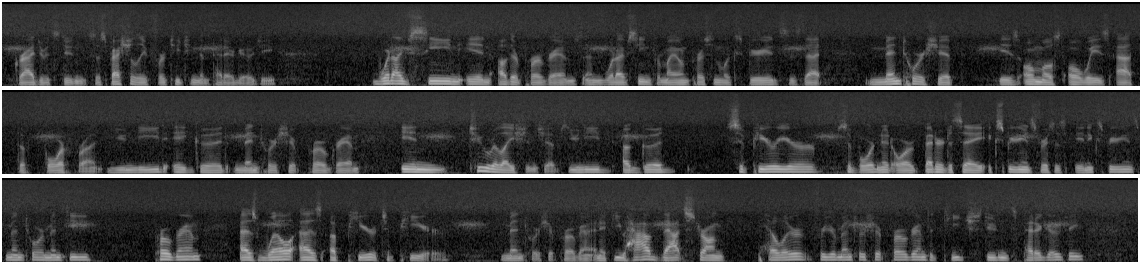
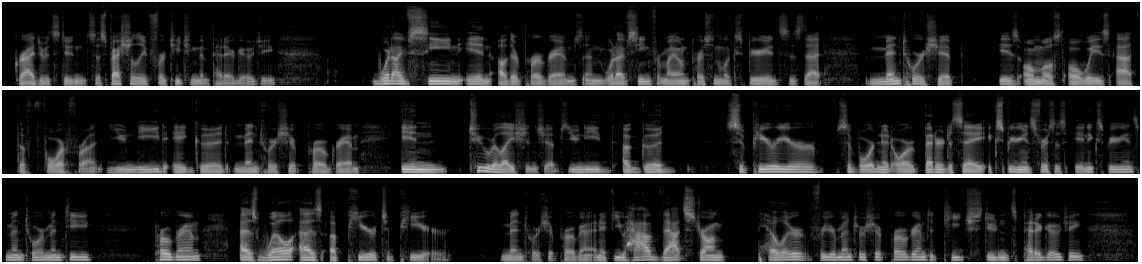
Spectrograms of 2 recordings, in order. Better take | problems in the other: second | hiss; loud; throughout; 6 dB below the speech

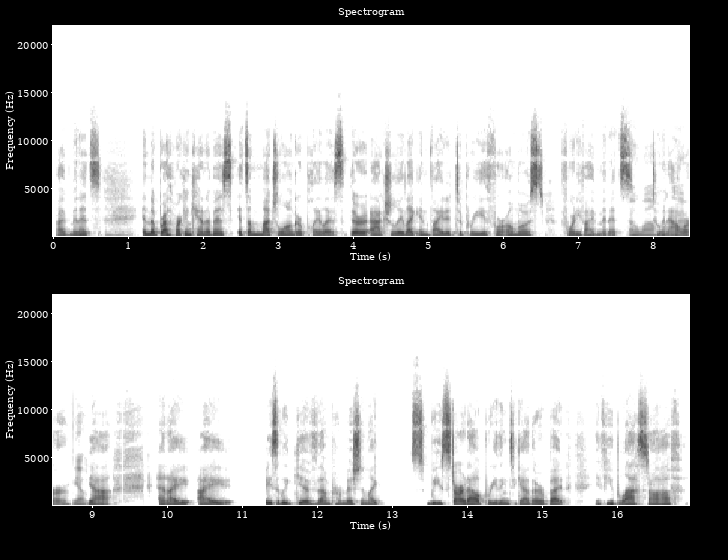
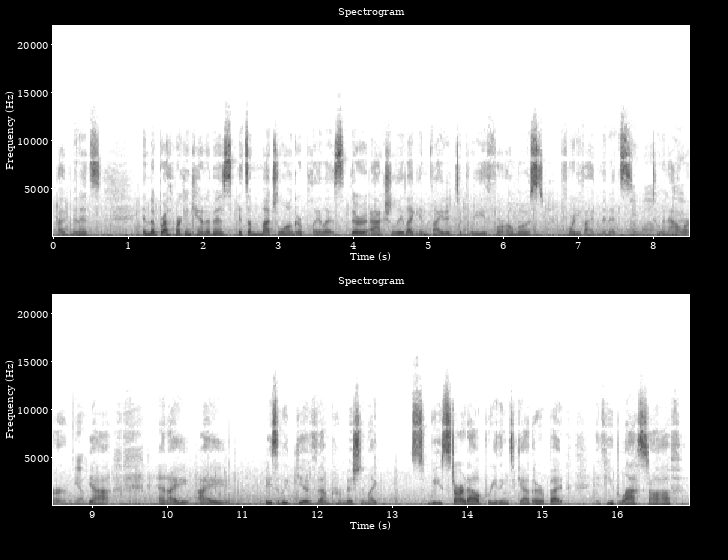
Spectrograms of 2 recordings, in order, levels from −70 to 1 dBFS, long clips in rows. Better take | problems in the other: first | wind noise on the microphone; occasional gusts; 15 dB below the speech

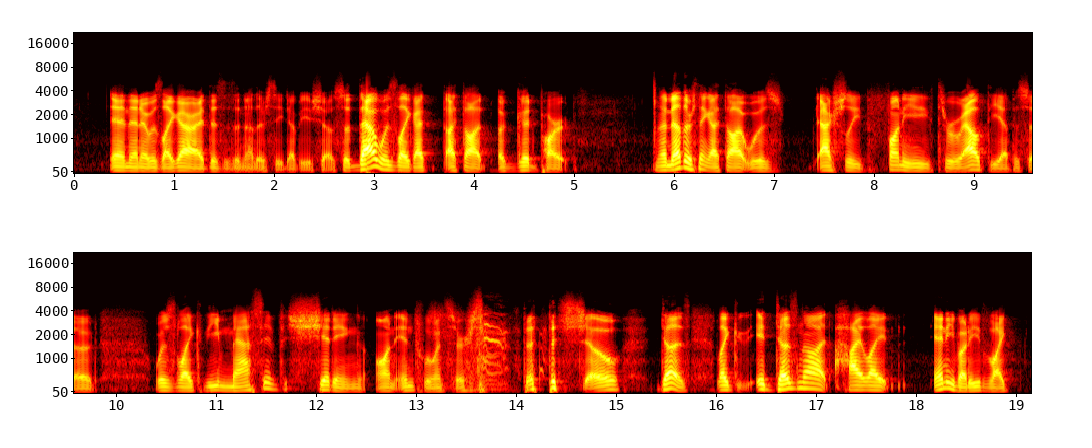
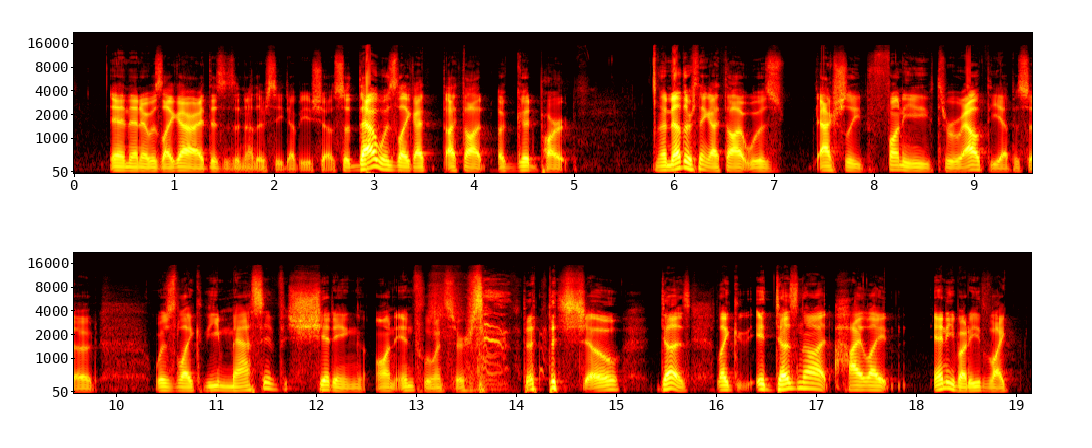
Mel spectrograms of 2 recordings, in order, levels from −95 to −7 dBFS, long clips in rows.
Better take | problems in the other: second | muffled; very; fading above 3 kHz

